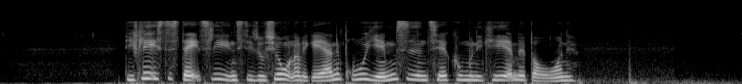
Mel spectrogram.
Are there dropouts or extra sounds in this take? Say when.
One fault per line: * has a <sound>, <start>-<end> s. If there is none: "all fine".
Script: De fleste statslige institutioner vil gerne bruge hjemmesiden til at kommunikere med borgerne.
* has a thud, 6.3-6.6 s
